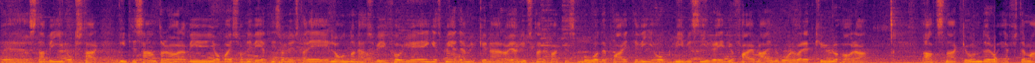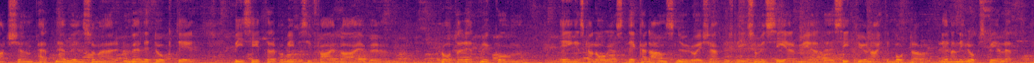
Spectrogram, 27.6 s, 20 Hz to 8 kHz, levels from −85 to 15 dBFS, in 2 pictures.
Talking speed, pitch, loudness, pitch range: 185 wpm, 120 Hz, -16 LUFS, 115-130 Hz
